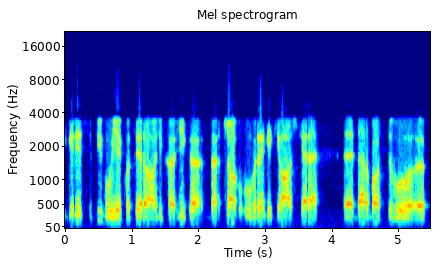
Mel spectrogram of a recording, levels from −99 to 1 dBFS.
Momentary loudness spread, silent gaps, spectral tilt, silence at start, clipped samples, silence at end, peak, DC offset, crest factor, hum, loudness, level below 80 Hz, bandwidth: 4 LU; none; -5.5 dB/octave; 0.05 s; under 0.1%; 0.1 s; -18 dBFS; under 0.1%; 14 dB; none; -32 LUFS; -84 dBFS; 5.6 kHz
